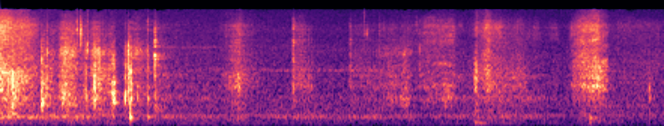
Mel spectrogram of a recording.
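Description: Faint, scattered light clicks and taps of small hard objects being handled, several in the first second and a slightly louder cluster near the end, with near silence between.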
